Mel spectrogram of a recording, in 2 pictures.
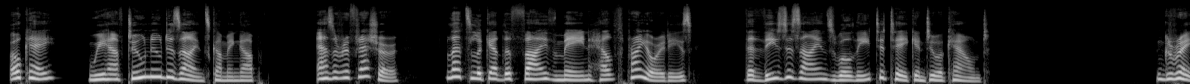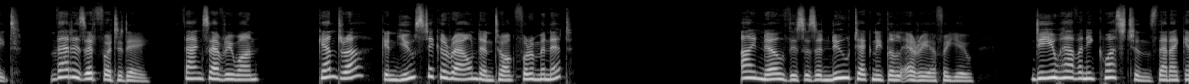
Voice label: Indian-American Middle Aged Female E-learning sample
